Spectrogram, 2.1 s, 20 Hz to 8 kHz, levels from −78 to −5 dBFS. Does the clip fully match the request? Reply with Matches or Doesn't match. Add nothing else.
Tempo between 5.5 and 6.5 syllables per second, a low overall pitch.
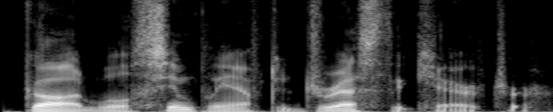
Matches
